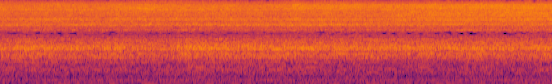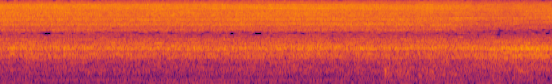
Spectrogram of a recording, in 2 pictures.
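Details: Ultrasonic dental scaler with water spray during a real teeth cleaning of a dentist by a dental hygienist: a steady high-pitched whine with continuous hissing water spray.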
